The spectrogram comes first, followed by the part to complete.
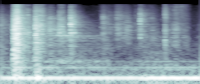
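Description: A few light clicks and rustles in the first second as a thin metal cutting die is picked up and laid on stamped cardstock, then quiet over a steady low hum.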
